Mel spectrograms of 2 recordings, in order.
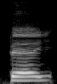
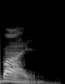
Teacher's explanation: P and B are different in another feature which is called force of articulation. That is, P is produced with more force since it is produced without vibration in the vocal cords.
